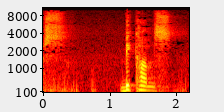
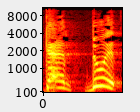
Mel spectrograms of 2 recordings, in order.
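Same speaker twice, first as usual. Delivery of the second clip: slow and loud, pumping up a crowd; hammed-up pep-talk guru; mock motivational speaker; 7 semitones higher, 5 dB louder, slower than usual. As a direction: sell it like a paid life coach. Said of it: "People pay thousands outside for people to say".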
